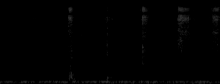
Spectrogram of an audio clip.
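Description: A deck of cards being shuffled by hand, heard faintly as a series of short rustling strokes, about five in two seconds, the last the loudest.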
